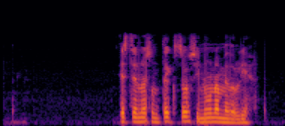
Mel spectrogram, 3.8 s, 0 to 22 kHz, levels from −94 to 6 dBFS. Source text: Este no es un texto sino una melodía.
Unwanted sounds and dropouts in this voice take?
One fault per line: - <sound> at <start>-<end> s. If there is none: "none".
none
